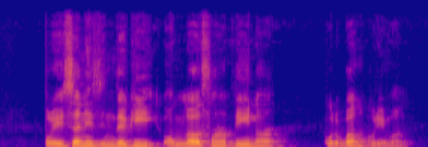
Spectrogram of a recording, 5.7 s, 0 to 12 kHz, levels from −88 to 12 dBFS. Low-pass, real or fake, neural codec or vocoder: 10.8 kHz; fake; codec, 24 kHz, 0.9 kbps, WavTokenizer, small release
